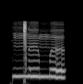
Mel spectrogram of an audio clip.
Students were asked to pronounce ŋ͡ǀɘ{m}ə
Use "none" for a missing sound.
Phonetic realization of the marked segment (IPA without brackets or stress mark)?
m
